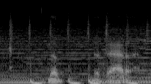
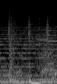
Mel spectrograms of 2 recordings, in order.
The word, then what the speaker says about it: Nevada: Nevada. Said it right. Nevada.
